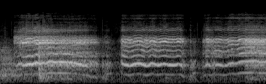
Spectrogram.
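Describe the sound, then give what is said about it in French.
A baby cries in three loud, sustained wails, each broken by a brief catch of breath, with no other sounds around it. “Mon bébé, dis-moi, pourquoi pleurer comme ça?”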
